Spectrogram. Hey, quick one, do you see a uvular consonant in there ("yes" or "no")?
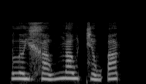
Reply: no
